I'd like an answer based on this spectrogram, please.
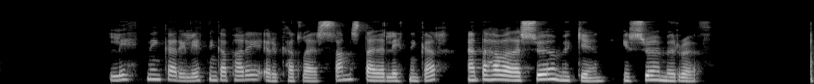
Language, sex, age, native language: Icelandic, female, 30-39, Icelandic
